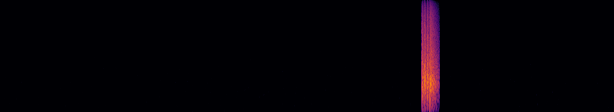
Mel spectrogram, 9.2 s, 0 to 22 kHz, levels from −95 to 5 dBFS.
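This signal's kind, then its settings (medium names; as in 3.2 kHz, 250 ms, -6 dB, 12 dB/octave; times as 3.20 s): hand clap length 0.26 s, apart 39 ms, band 1 kHz, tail 0.30 s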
